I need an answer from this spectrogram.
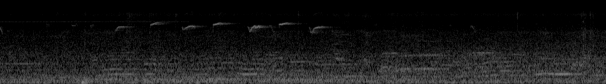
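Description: A bird calling: a quick run of about seven short, high notes, each rising sharply, between about one and three seconds in, over a steady background hiss.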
